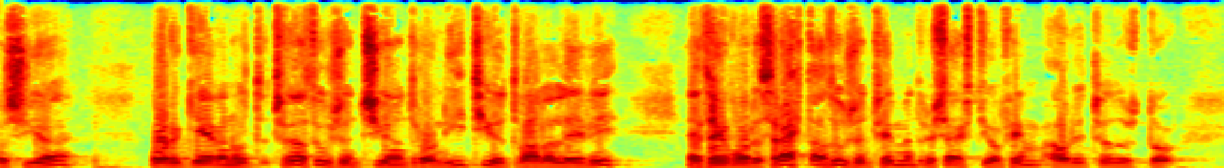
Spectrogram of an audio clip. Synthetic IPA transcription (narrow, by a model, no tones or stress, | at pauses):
ɔsjœːvɔɾʏcɛːvɪnuːt̪ːʰvœːθuːs̬ʏnt̪sjœːhʏnd̪ɾɔniːt̪ʰiʏt̪vaːlalejvɪ | ɛnθœɥvɔɾʏθɾɛht̪anθuːs̬ʏnt̪fɪmhʏnd̪ɾʏsɛkst̪ʰiɔfɪmːaːwɾɪt̪ʰv̥œːθusnt̪ɔ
